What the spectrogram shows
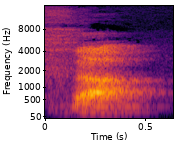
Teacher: زبان کی نوک ثنایا اولیاء کے کنارے سے ٹچ کریں گے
